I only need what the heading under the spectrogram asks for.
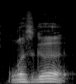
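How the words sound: It sounds aggressive, like a fight is coming.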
